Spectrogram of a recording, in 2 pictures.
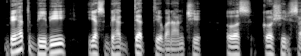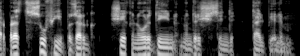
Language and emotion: Kashmiri, neutral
